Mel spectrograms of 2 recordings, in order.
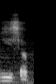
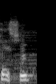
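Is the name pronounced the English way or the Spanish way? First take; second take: English; Spanish. First: The name is pronounced the English way. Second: The name is pronounced the Spanish way. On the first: "en inglés dicen Jesus porque ellos hablan inglés" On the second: "nosotros decimos Jesús porque hablamos en español"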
